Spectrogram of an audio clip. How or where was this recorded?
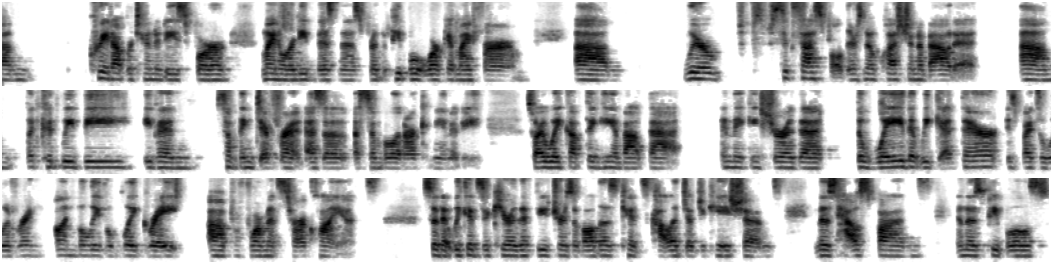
video call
